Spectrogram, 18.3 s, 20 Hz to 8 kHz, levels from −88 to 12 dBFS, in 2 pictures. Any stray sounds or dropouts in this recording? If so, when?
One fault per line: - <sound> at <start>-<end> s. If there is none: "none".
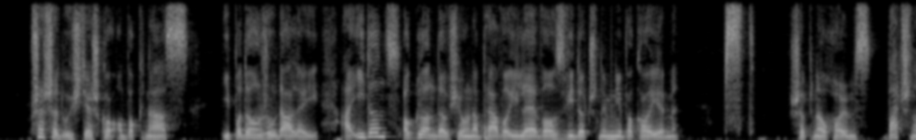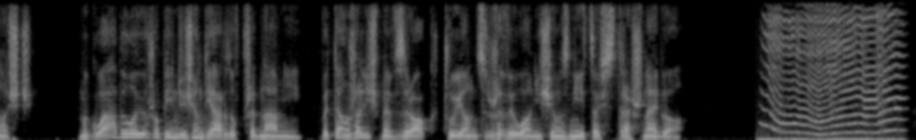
- squeak at 16.7-18.3 s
